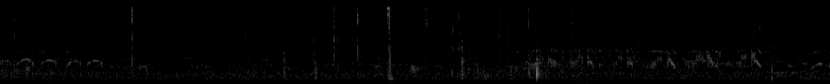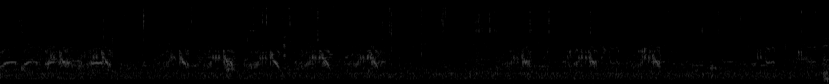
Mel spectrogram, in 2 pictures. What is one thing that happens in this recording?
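Small twigs snap and crackle.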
